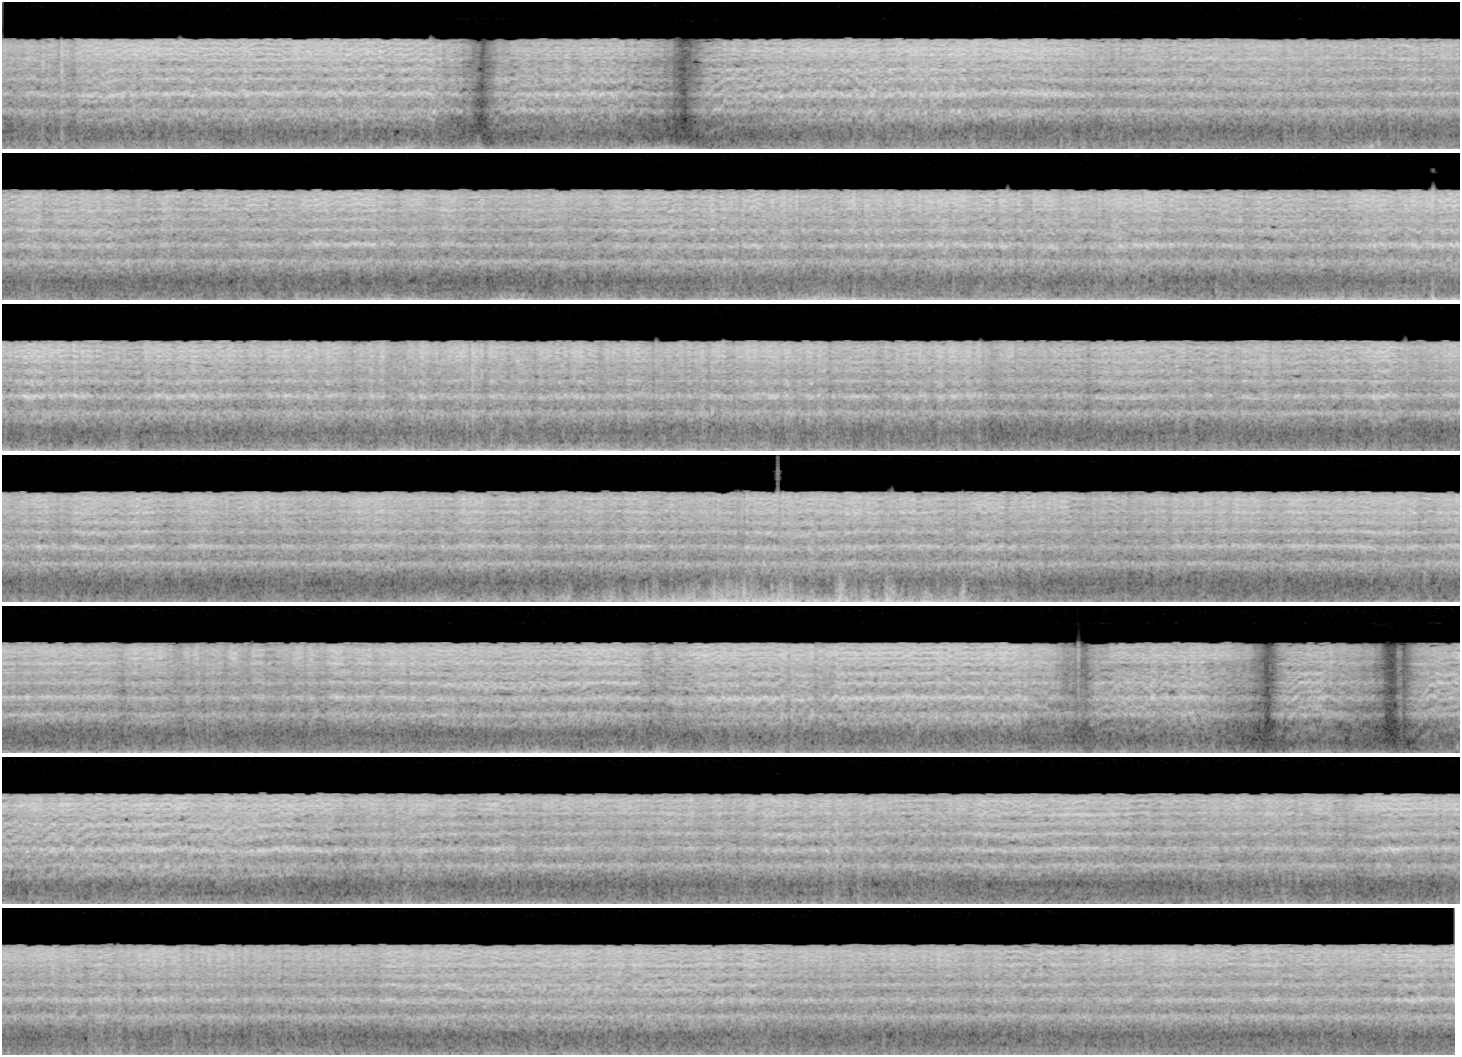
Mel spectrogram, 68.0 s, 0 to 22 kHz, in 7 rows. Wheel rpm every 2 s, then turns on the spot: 210, 150, 130, 220, 220, 230, 230, 220, 230, 220, 230, 230, 230, 230, 230, 230, 230, 230, 230, 230, 230, 220, 190, 100, 130, 210, 230, 230, 230, 230, 220, 220, 230, 230.
none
